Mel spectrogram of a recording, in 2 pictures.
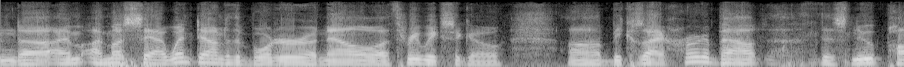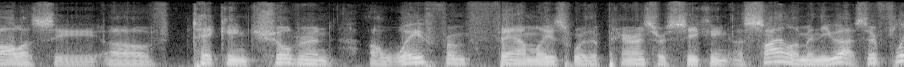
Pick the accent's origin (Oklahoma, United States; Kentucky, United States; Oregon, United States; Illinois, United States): Oregon, United States; Well, my home state of Oregon, you see the impact of the changing climate everywhere.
